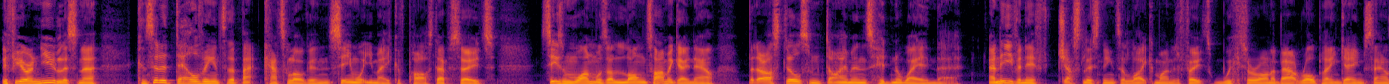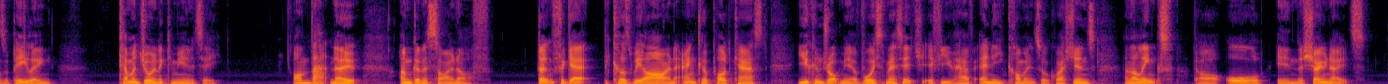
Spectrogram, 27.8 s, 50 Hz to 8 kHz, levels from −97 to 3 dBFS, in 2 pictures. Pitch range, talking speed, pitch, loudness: 90-125 Hz, 210 wpm, 105 Hz, -25 LUFS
